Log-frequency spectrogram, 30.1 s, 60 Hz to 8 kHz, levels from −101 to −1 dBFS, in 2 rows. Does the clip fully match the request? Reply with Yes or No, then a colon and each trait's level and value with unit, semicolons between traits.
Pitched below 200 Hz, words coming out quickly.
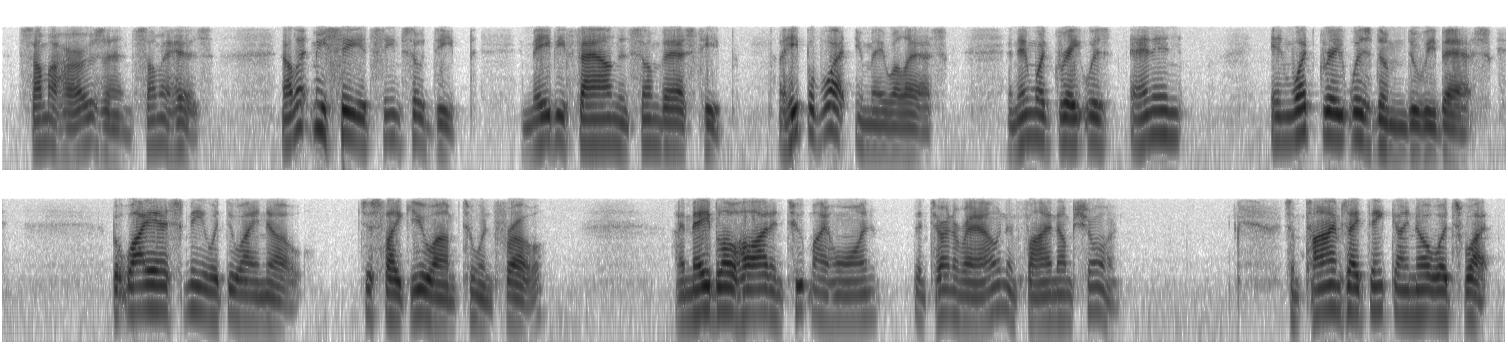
No: low, 135 Hz; average, 165 wpm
